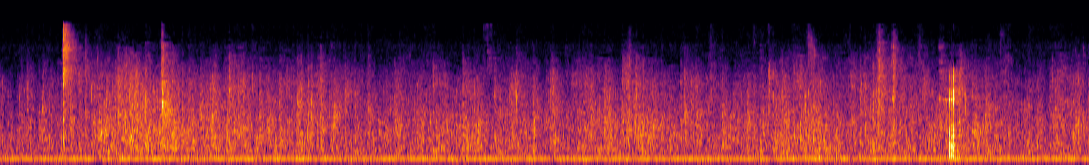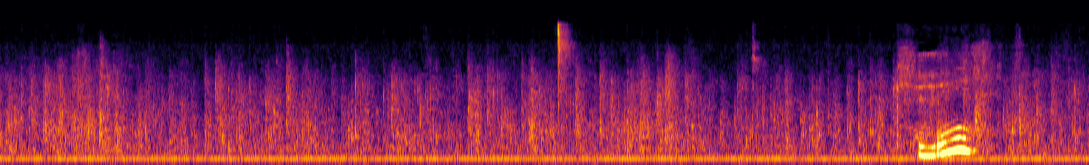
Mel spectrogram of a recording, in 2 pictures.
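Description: Faint rustling of card stock and paper being handled and set down on a work mat, with a few light taps, the sharpest about halfway through, over a steady low hum.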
